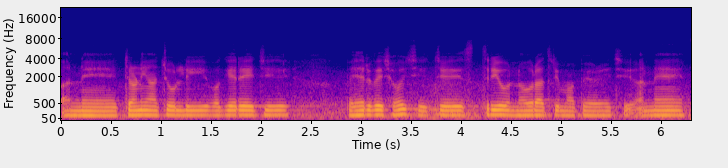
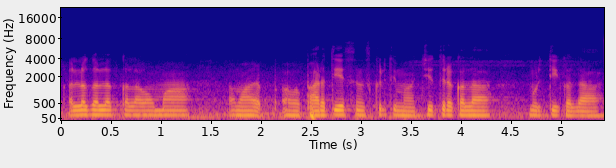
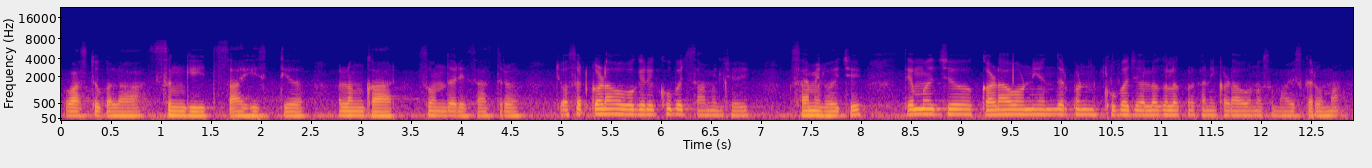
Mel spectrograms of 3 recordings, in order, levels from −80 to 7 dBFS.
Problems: constant background noise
